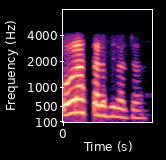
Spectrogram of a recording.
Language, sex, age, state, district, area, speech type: Odia, female, 18-30, Odisha, Nabarangpur, urban, conversation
